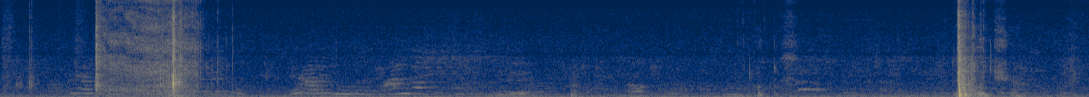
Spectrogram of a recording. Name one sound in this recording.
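A match strikes and flares with a hiss.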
